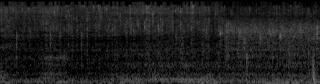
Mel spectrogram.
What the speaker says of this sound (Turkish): Tereyağını koyduk tavamıza.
